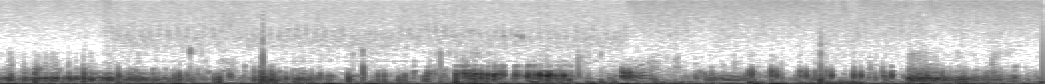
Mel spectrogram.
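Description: Continuous low gurgling and rumbling with bubbling pops throughout; stomach growling from gas and fluid moving through the gut.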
